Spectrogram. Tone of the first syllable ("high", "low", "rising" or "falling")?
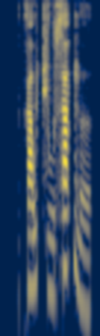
rising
